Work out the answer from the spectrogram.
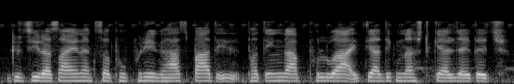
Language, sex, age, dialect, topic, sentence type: Maithili, male, 18-24, Southern/Standard, agriculture, statement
